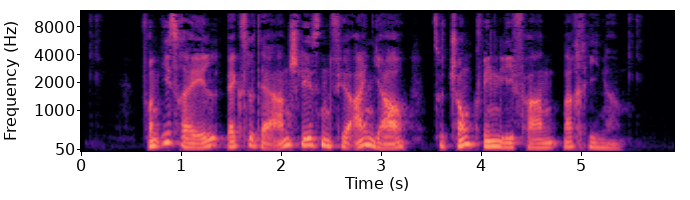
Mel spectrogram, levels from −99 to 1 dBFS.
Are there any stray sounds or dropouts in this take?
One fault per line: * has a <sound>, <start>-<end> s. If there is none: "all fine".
all fine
